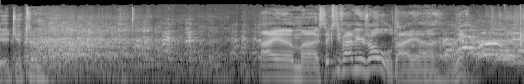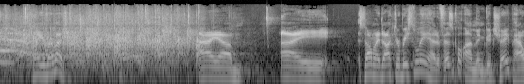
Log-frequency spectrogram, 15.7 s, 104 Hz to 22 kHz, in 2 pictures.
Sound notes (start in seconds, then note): 6.4 audience cheering; 9.1 audience applauding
